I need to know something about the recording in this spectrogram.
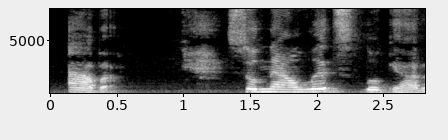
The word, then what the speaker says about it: ABBA: And when we put them together as an acronym and it's pronounced as a new word, that's the important part.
